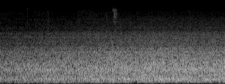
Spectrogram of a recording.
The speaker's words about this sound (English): there's like people driving out of here. It's not much room to kind of get in and out of here. So you gotta let these cars go by.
